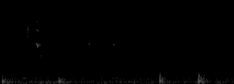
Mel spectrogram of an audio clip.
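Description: Faint dry-erase marker strokes on a whiteboard: a few light taps and two short, thin squeaks about a second in.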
